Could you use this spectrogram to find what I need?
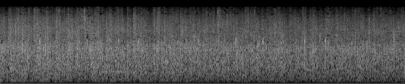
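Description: Dense, steady applause from an audience clapping along at a religious gathering devoted to Hussein, a continuous even wash of many hands throughout, with no voices standing out.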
